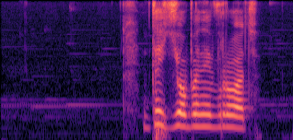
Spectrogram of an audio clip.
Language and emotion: Russian, angry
